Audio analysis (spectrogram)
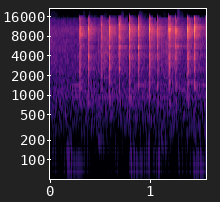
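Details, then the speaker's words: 2001 BMW 330i idle control valve, removed and being sprayed with cleaner: crisp, quick clicks about eight to ten a second, the valve moving freely and working properly. "The guy on the forum said free clicking. Seems pretty free clicking to me, right guys?"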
